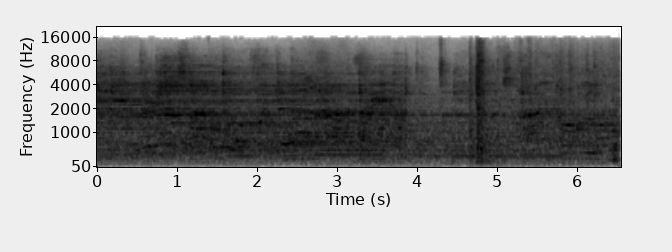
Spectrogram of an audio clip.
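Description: Shopping-mall ambience: background music with held tones over a murmur of distant voices and room noise. A single sharp click sounds near the end.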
